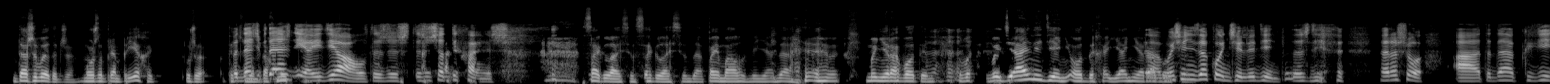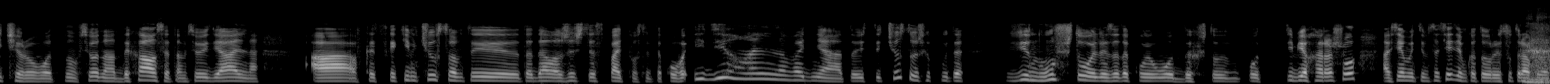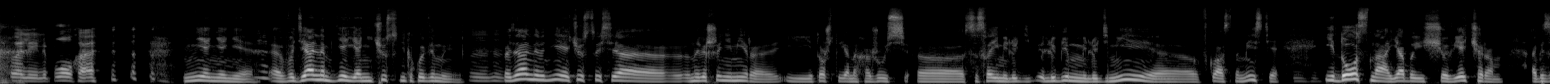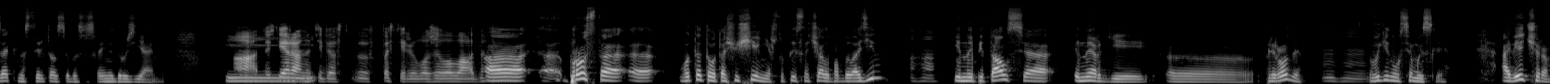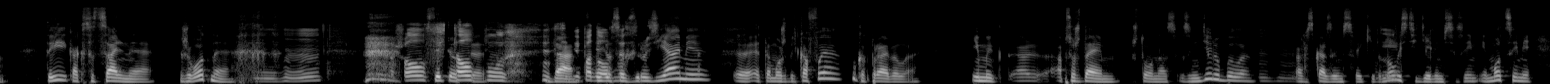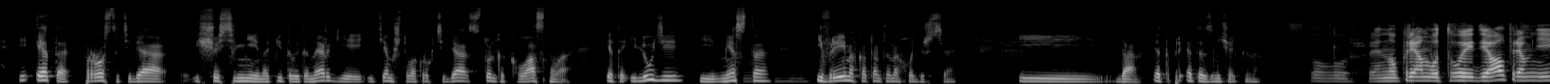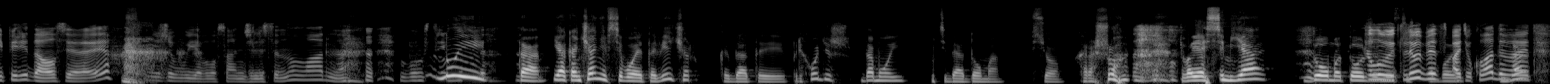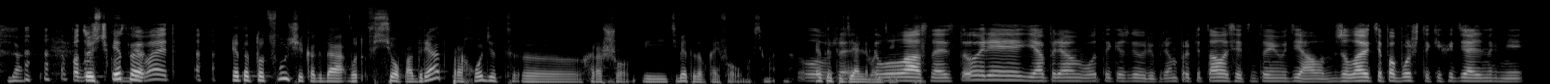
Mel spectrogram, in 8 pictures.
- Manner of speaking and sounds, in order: laugh; laughing while speaking: "да"; laugh; chuckle; chuckle; laugh; laugh; laugh; chuckle; tapping; laugh; chuckle; laughing while speaking: "хорошо"; laugh; laugh; chuckle; other background noise
- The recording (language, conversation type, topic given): Russian, podcast, Что для тебя значит идеальный день отдыха?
